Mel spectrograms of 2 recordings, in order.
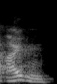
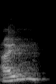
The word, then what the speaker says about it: Eytan: hey, I just want to say hi to Eytan. Is that how you say it? Eytan?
